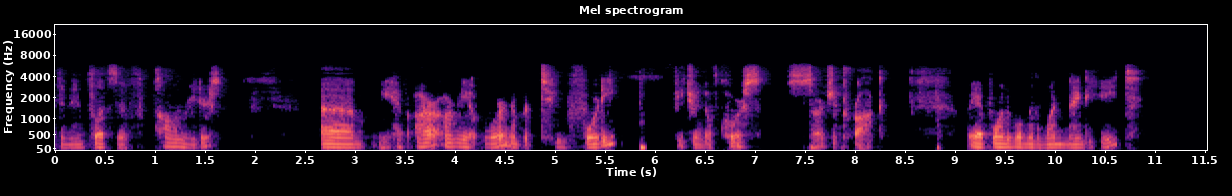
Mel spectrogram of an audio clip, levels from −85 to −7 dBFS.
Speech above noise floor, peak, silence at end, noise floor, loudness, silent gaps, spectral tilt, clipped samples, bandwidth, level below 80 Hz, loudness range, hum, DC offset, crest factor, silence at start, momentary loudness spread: over 58 dB; -12 dBFS; 0.65 s; under -90 dBFS; -33 LUFS; none; -6.5 dB/octave; under 0.1%; 6.4 kHz; -58 dBFS; 2 LU; none; under 0.1%; 22 dB; 0.05 s; 13 LU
